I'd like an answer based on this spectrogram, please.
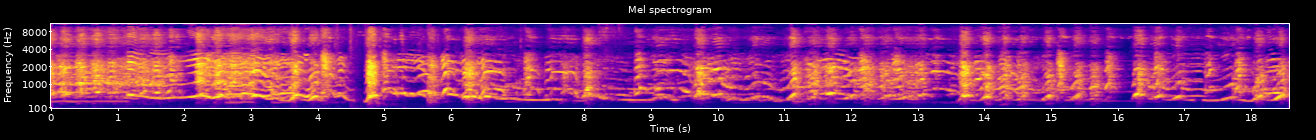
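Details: Siberian Husky responding to a person's awoo: a long, excited run of wavering howls mixed with rapid yips and warbling yodel-like notes, pitch sliding up and down, with only brief pauses.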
